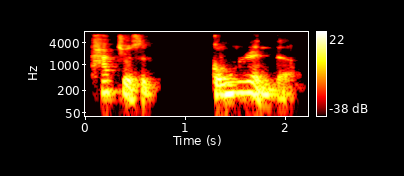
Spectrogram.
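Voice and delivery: ordinary delivery

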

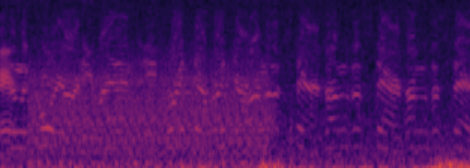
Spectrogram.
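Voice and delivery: high, urgent spotting callout; excited callout. Real, not acted. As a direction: call it out like the enemy's escaping. Pointing out the enemy urgently.

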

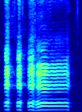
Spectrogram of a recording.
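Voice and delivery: quick staccato giggle; chuckle. Real, not acted. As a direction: laugh at your own joke. Joking about the plantation.

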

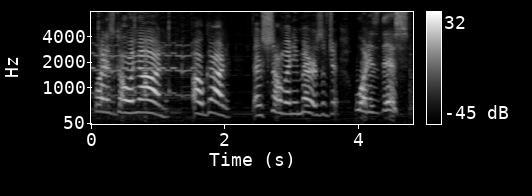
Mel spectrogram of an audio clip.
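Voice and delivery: high, loud panicked questions; hammed-up confused panic; alarmed bewilderment. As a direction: cry out, freaked out. Lost among mirrors, alarmed.

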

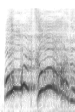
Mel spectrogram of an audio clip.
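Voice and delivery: high loud shriek of disbelief; amazed shout. Real, not acted. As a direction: yell it in real astonishment. Amazed by her train noise.

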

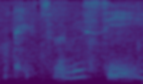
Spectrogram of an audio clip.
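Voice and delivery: hushed awed whisper. Real, not acted. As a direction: breathe it out as if not to disturb the paper. Peeking inside the box.

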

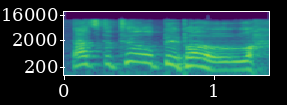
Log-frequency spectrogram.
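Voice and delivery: high, slow announcer's sing-song; mock announcement. Help-desk sign addressing shoppers, high announcer. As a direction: proclaim the service like a sign.

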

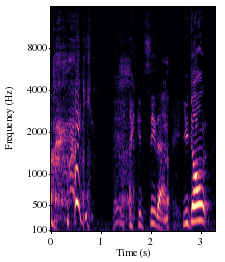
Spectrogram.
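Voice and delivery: very slow, high mock; mocking the Mario cashier. Teasing her friend's Mario cashier, high slow mock. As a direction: stretch the line out to tease.

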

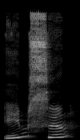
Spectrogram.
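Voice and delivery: ordinary talk

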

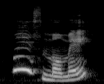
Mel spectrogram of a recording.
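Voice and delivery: a hint of a little owl calling; lightly voiced anxious baby; worried baby owl. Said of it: "asked Sarah".

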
